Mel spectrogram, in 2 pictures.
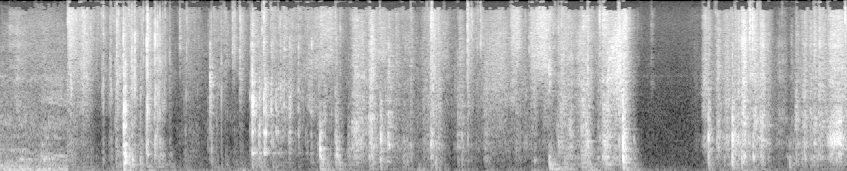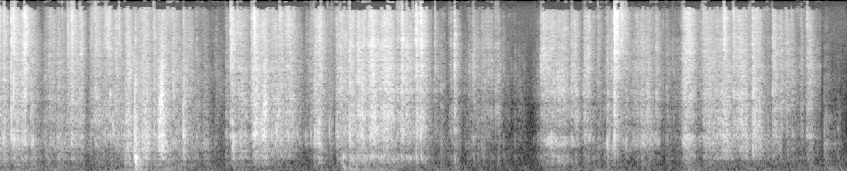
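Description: A kitten digging and scratching in cat litter, the granules rustling and scraping in repeated bouts with short pauses between.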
